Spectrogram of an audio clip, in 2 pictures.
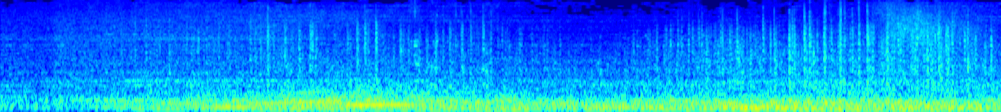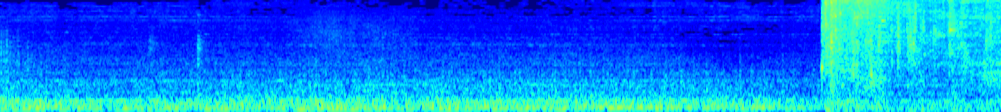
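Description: A spacecraft's engines hum with a low, steady rumble.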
